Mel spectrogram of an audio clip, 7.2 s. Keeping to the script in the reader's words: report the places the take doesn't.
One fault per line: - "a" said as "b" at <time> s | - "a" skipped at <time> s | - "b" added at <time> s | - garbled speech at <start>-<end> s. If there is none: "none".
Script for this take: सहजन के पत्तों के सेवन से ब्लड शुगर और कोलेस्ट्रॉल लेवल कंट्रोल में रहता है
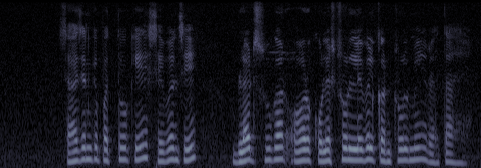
none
